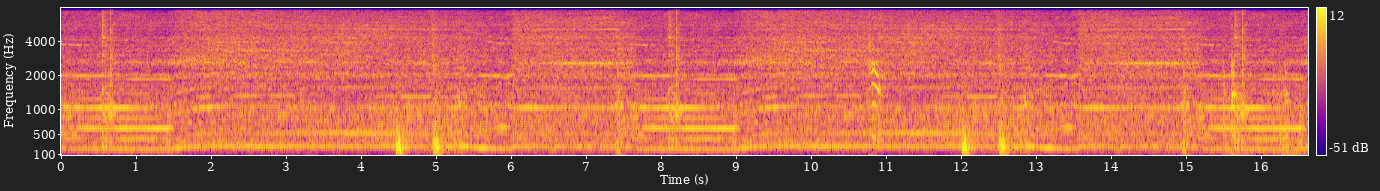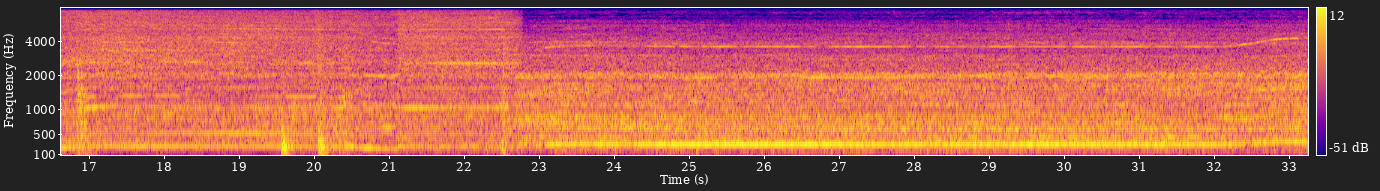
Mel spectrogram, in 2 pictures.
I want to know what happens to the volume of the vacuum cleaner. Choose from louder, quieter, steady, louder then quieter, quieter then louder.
steady.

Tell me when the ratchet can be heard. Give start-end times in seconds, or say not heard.
15.4-17.1.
